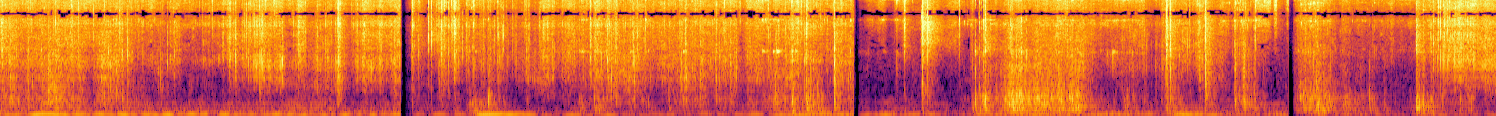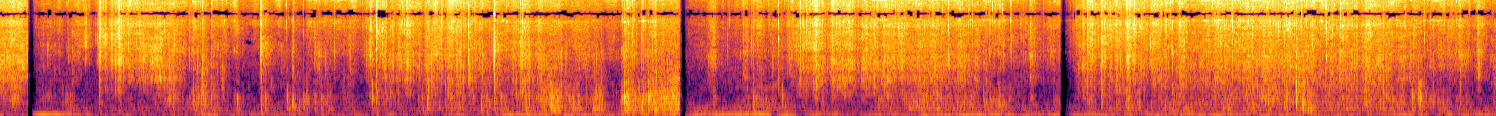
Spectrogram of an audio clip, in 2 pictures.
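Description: Hands crushing and crumbling reformed chalk blocks and loose chalk powder, a continuous dry crunching and crumbling, mixed with white school chalk sticks being squeezed in the hand and knocking together. The crunching breaks off abruptly a few times.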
